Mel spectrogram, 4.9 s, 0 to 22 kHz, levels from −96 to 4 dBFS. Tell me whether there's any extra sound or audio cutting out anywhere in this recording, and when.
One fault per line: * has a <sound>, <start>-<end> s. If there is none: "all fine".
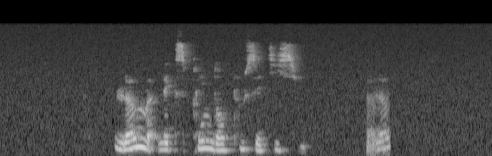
* has a laugh, 3.7-3.9 s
